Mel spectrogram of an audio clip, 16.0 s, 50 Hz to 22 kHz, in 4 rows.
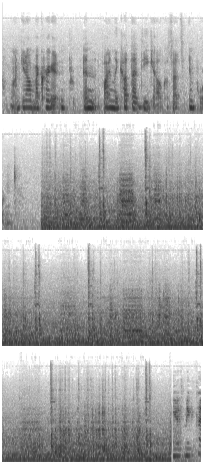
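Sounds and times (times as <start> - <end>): cutting machine motor hum: 4.8 - 15.4
sharp machine clicks: 4.9 - 15.1.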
